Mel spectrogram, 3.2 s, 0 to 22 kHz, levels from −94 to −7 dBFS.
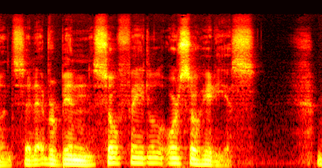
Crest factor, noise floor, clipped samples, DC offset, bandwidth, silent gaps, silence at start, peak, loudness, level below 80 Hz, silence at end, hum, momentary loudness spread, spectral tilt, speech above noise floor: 18 dB; -45 dBFS; under 0.1%; under 0.1%; 15.5 kHz; none; 0 s; 0 dBFS; -18 LUFS; -42 dBFS; 0 s; none; 9 LU; -4 dB/octave; 27 dB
